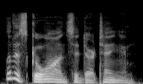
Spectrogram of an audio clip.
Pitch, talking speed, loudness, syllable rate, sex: 115 Hz, 250 wpm, -17 LUFS, 6.3 syllables/s, male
